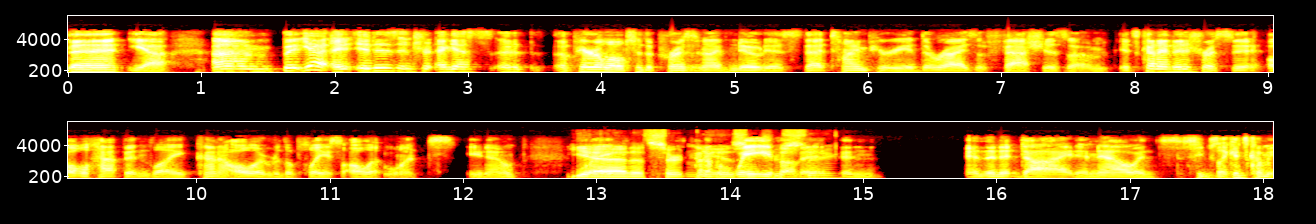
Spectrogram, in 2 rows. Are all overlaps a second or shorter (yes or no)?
no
